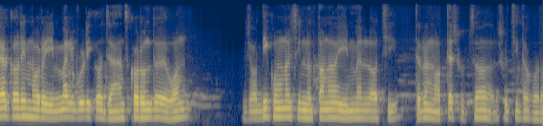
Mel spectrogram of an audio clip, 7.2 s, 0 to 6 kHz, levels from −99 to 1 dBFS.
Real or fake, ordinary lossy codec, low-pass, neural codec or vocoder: fake; none; 5.4 kHz; codec, 16 kHz, 2 kbps, X-Codec, HuBERT features, trained on balanced general audio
